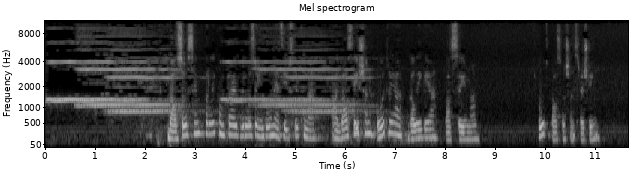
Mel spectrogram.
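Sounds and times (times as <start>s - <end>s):
electronic parliament bell ringing to call members to a vote: 0.0s - 6.9s
speech: 2.4s - 8.8s, 9.9s - 11.2s.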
